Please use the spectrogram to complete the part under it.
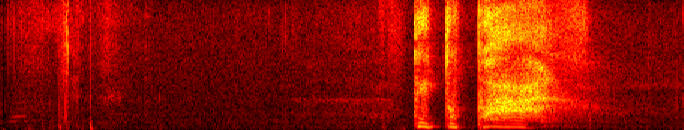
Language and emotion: Russian, angry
